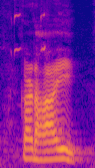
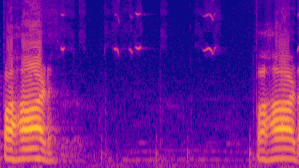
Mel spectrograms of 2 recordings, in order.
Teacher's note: तो जीव ऊपर उठती है और झटके से नीचे आती है जीव पहले मूर्धा को टच करती है फिर झटके से नीचे आती है · एक चोट के साथ इनका जन्म होता है, मतलब जीभ ऊपर उठती है और झटके से नीचे गिरती है, तब इनका जन्म होता है, यानी तब इनका उच्चारण होता है। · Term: उत्क्षिप्त व्यंजन, ताड़नजात व्यंजन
